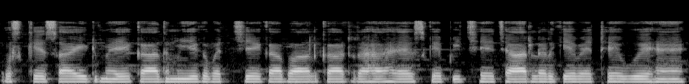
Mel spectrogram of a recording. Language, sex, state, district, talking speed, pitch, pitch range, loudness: Hindi, male, Jharkhand, Deoghar, 165 wpm, 125 Hz, 125-130 Hz, -16 LUFS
